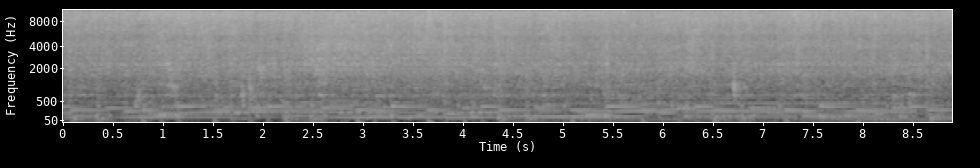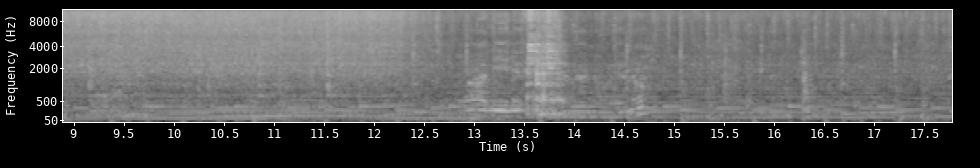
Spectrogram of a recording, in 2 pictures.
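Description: Sliced onions, tomatoes and peppers sizzling as they fry in oil in a non-stick pan, stirred with a spatula. About twelve seconds in the sizzle drops away, with a short louder burst of sound just after.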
